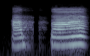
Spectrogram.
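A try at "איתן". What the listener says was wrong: Bukan ini bukan Atan, ini bukan Atan, Etan. Ini Etan.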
